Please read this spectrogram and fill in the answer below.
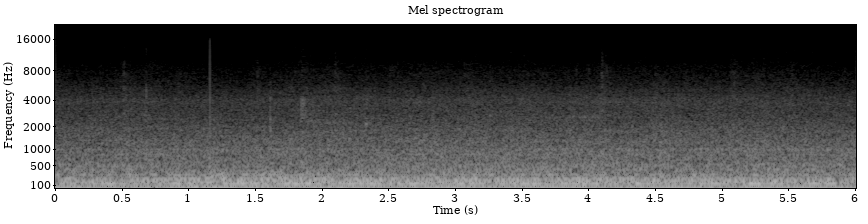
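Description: Steady low drone of a Nordhavn trawler yacht's diesel engine running underway.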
